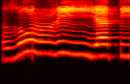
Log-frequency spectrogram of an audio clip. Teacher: را کو باریک رکھنی ہے کیونکہ را مشددہ کے نیچے زیر ہے. اگر زبر ہوتا تو موٹا پڑھتے، لیکن زیر ہے تو باریک رکھنی ہے.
